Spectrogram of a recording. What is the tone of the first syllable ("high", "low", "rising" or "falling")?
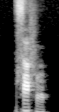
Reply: high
